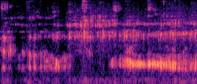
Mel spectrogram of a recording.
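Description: Wine pours steadily into a glass, a bubbling, gurgling trickle that starts with a few splashes and settles into a rising, ringing fill sound. No one speaks.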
